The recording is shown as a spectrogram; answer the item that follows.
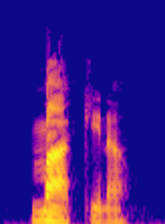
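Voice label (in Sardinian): "Màchina", Sardinian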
